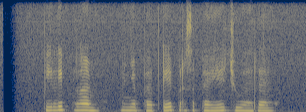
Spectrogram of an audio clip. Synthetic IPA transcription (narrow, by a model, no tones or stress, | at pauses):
filɪp̚lamː | əɲəb̥a̤p̚kepərsəb̥a̤jad̥ʒ̥uaɾa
